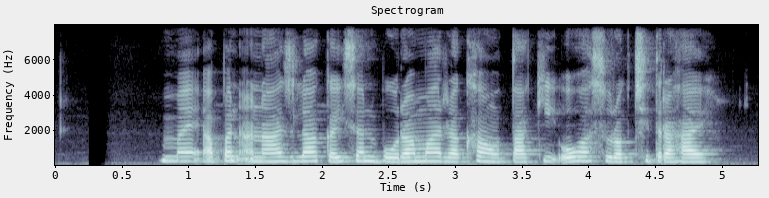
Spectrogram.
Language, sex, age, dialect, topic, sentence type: Chhattisgarhi, female, 25-30, Central, agriculture, question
